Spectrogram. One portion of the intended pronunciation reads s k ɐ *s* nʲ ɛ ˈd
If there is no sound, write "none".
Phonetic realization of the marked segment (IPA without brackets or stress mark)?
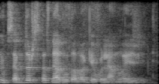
s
